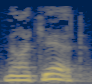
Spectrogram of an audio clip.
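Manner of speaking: soft, low and unhurried; quiet calm reply. A narrator's reading. Master calmly refusing the teacup's plea. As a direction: say it gently, with a patient smile. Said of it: "He only replied".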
